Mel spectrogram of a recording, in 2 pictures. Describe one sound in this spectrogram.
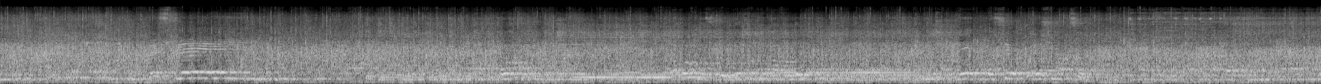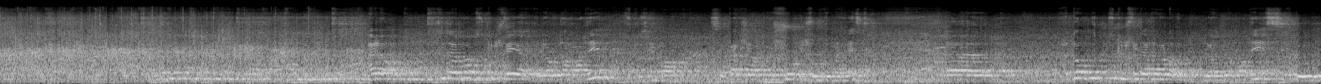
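A man speaks with animation through a microphone over loudspeakers in a large echoing hall.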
